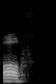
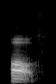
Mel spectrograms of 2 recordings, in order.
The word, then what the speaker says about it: off: No se dicen on y off. La primera es un larinate, A, y la de abajo es un open O, on and off.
